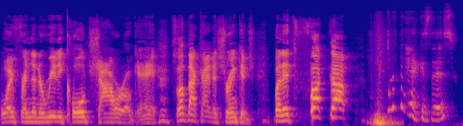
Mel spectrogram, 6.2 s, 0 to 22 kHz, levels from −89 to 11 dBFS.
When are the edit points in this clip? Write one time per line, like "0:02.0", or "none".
0:04.8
